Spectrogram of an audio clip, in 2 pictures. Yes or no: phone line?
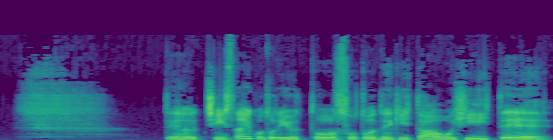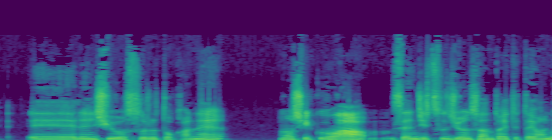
no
